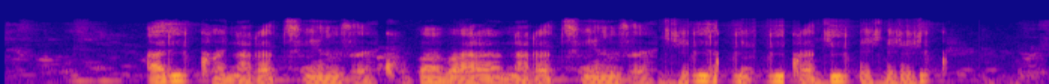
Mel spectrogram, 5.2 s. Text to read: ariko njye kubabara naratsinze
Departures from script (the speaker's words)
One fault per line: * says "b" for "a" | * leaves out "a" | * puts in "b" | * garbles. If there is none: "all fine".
* says "naratsinze" for "njye"
* garbles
